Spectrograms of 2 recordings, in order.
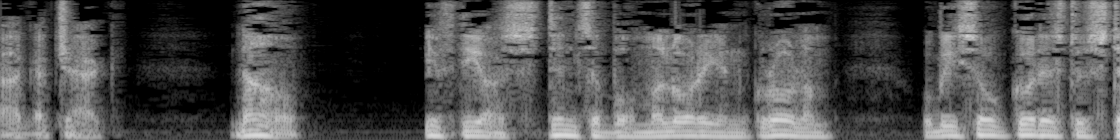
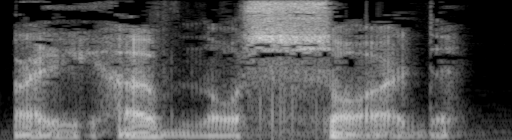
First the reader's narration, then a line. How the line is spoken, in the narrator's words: Harrigan said sullenly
